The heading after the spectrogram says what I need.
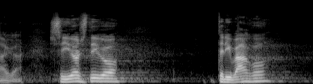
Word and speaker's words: Trivago: Si yo os digo Trivago, diréis, ¿por qué lo dices tan juntos? Si es Tri-va-go.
